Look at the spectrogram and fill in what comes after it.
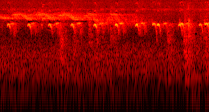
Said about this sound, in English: and they're calling a lot. Seven birds and they're taking off.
